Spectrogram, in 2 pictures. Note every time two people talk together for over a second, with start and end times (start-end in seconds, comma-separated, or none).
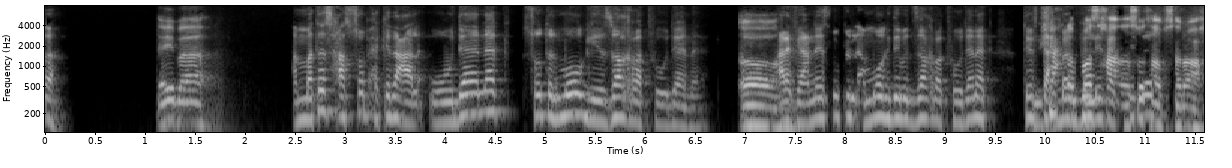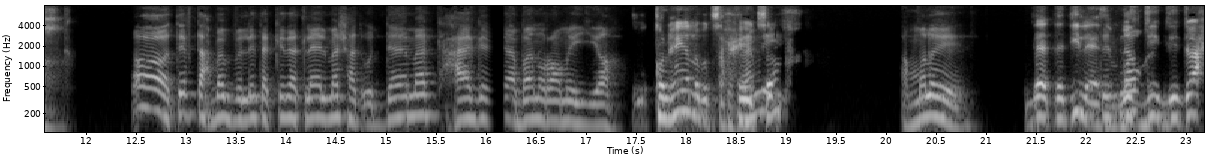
9.9-11.2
